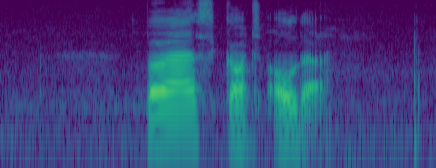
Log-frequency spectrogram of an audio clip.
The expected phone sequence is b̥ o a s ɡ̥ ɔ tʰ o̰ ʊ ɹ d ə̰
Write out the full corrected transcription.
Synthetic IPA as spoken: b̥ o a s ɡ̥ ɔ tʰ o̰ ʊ l d ə̰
